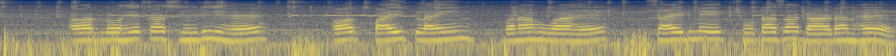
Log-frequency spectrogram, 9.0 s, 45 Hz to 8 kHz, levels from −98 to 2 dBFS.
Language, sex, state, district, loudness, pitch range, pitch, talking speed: Hindi, male, Bihar, West Champaran, -13 LUFS, 190-210 Hz, 195 Hz, 120 wpm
